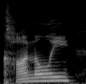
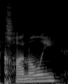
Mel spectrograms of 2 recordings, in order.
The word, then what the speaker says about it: Conley: rarely mispronounced most people are able to pronounce Mike Conley wherever you're from like I've never heard anyone mispronouncing it sometimes it's connelly like I've heard people do that especially if you're Irish Connolly but it's Connelly CE o nly but the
